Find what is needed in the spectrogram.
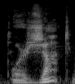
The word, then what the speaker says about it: orgeat: And orgeat.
